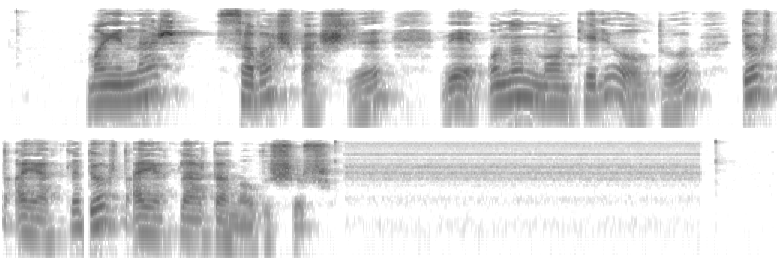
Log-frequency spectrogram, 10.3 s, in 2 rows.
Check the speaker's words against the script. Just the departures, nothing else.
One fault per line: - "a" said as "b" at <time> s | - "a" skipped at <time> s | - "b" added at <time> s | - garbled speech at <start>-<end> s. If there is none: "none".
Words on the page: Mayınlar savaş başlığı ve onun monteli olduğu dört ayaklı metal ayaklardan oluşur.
- "metal" said as "dört" at 5.7 s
